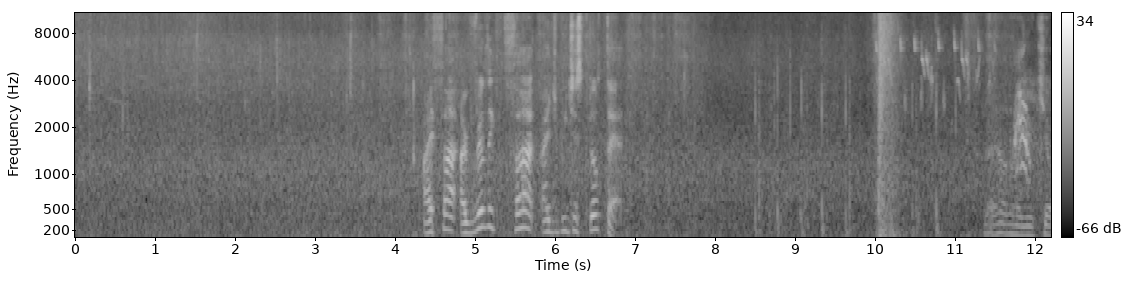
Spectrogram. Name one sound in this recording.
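Footsteps tread on grass and wooden planks.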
